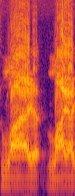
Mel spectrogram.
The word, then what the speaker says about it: Leah: Okay, just so we're all clear, yes, the character's name is pronounced Laia, even though it's spelled like Leia or Leah. Yeah, I always really weird. Yeah, I always pronounced it as Leia because, like, that's what it looks like to me.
